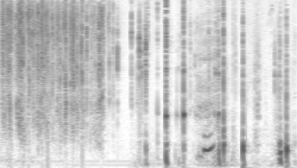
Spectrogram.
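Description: A candy wrapper is torn open: a second of dense plastic crinkling and ripping, then a pause followed by a series of sharp, separate crackles and crunches.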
